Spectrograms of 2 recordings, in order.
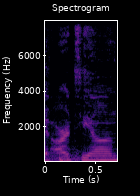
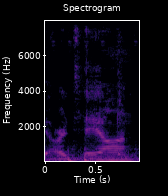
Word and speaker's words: Arteon: to be fair it's a little bit of tomato tomahto some people say arty on some people say Arte on you know there's not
